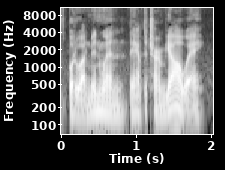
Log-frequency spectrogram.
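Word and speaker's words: yawe: And Anishinaabe, in their the language is Bodwewadmiwin, they have the term Yahweh, y a w e, Yahweh.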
